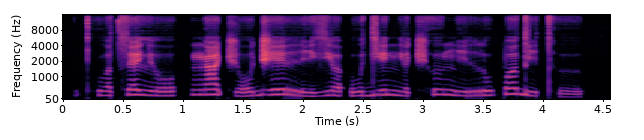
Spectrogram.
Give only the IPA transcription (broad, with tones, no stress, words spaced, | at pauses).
kʷʰʌ˧t͡sɛ˦lʲo˧ | ŋa˦t͡ʃo˨˦ d͡ʒe˦ ri˨zʲʌ˦˨ ʔu˧dʲe˦ nʲʌ˨t͡ʃʰɯ˧ŋi˨ ru˧pʌ˦di˨ tʰɯ˨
